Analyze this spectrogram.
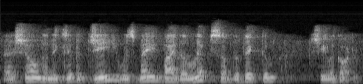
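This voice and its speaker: In a 1950s radio drama, a male actor plays a forensic chemist on the witness stand, testifying in a factual, measured, unemotional way. His medium-pitched voice sounds natural and a bit bright, though the old radio recording is muffled and noisy.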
